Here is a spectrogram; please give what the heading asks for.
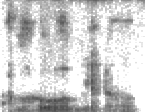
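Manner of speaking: very soft retold awe; softly acted homecoming, trailing to almost nothing; hushed realization. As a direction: say it quietly, as if overcome on arriving. Tearful homecoming in retold vision.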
